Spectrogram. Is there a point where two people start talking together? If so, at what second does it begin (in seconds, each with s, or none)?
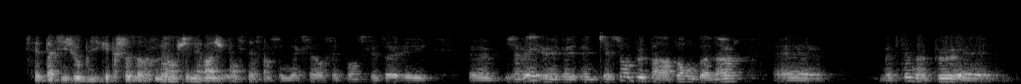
1.3 s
